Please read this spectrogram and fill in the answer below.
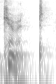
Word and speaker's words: Kemet: So in you notice that this one is written as, or transliterated as Kemet, or KMT, and then you add an E between.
